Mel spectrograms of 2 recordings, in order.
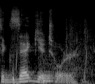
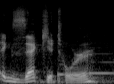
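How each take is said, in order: First: The middle has hard g sounds, like 'egg-gu'. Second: The middle sounds like 'cute', as in executor. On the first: The speaker calls it right. "It's two G's, it's Executor" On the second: The speaker calls it wrong. "I've always pronounced it like that, but that's not correct. It's not Executor"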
